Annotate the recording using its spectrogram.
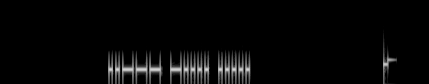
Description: Morse code, heard as a keyed tone, about 34 wpm, 700 Hz. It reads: 265
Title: Numbers - 3-Digit 35wpm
